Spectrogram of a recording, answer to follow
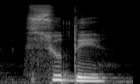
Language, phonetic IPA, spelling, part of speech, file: Ukrainian, [sʲʊˈdɪ], сюди, adverb, Uk-сюди.ogg
- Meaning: 1. here, hither 2. this way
